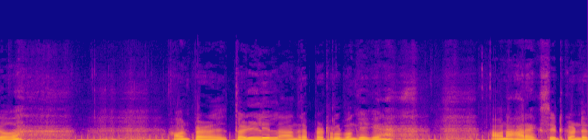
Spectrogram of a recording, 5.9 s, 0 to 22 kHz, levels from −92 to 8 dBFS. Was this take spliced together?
no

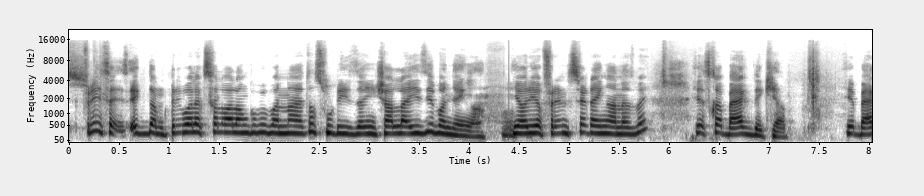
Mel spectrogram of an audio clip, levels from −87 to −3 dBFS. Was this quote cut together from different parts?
no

